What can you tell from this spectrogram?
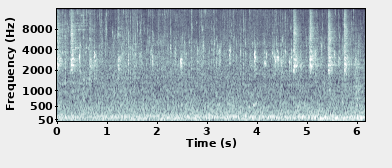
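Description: Hot oil sizzling with irregular sharp crackles as vegetable fritters (cucur sayur) deep-fry.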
